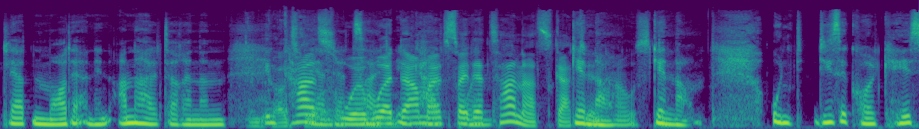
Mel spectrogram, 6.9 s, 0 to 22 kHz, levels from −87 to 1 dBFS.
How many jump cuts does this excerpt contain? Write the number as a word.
zero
